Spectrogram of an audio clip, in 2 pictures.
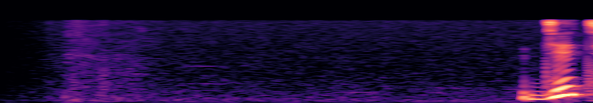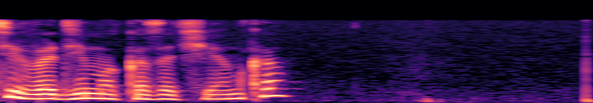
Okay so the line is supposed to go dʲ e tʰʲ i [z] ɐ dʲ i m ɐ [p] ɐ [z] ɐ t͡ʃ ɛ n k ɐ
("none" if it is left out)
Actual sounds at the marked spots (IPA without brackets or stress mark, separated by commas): v, k, z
